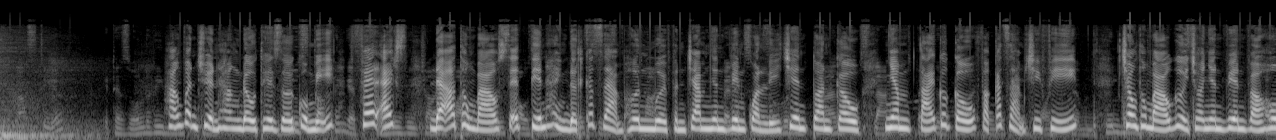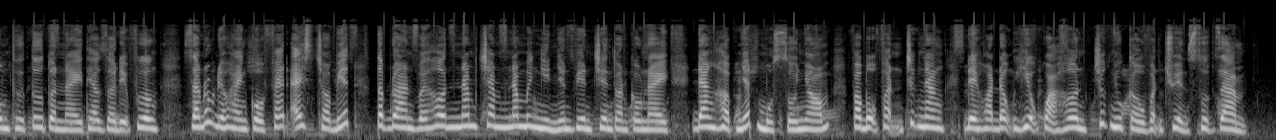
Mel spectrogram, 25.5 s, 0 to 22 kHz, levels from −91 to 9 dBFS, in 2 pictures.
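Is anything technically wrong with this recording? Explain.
Yes. Throughout the clip there is a steady ticking at 10 per second, heard only while sound is present. This is a resampler restarted on every block: each 100 ms block was converted separately, likely from 24 kHz to 48 kHz, leaving a small error at every block edge.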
